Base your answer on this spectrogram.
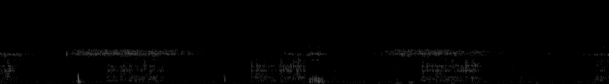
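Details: Ordinary snoring during sleep from two sleepers: rough, rattling breath sounds on each inhalation, roughly every three seconds, with snorty bursts.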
